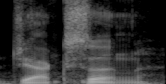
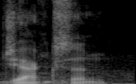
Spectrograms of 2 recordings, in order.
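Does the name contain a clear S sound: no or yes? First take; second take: yes; no. First: The name is said with an S sound. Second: The name is said without an S sound. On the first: The speaker calls it wrong. "You want to say that with an S" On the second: The speaker calls it right. "It's Jackson"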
